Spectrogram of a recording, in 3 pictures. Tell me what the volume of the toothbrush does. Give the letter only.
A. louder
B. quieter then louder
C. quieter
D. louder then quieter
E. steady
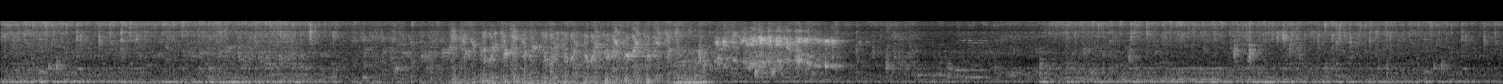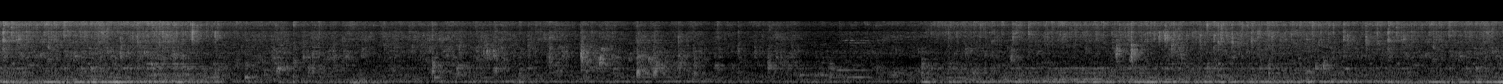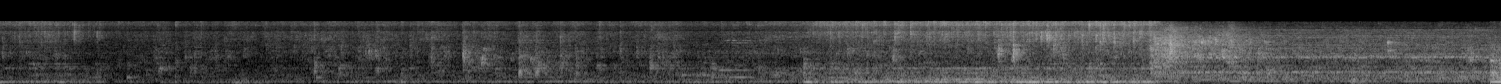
A.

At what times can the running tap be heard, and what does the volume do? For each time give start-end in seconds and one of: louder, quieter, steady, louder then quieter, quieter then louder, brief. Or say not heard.
0.0-45.0 quieter then louder.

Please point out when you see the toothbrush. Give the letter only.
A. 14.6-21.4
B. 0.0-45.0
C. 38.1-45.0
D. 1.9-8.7
D.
